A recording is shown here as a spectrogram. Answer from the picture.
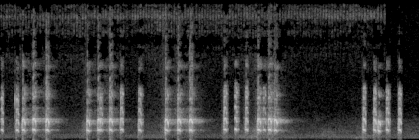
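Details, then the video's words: Harsh, rasping croaks from a white-breasted waterhen, a call used for luring birds into traps, come in clustered runs of four to six notes with short pauses, fading briefly before a final burst. "suara mandar sawah"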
